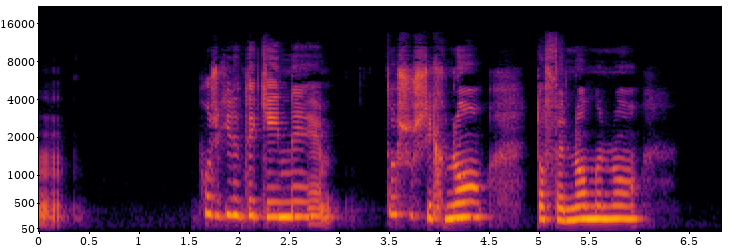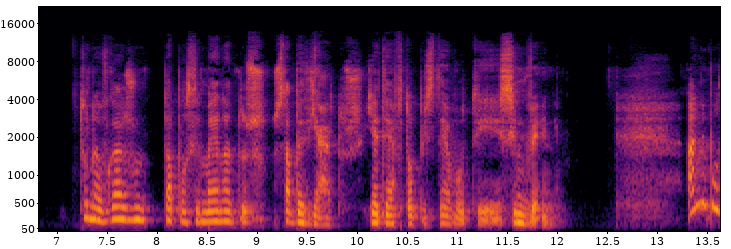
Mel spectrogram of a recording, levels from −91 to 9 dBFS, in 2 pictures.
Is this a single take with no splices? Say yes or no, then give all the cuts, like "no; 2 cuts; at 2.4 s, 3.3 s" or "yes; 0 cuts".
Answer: yes; 0 cuts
